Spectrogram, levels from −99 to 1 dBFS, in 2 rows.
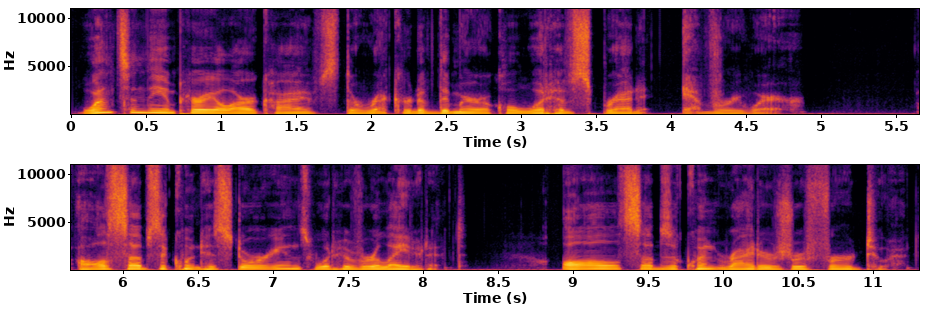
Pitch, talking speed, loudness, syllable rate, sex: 135 Hz, 145 wpm, -18 LUFS, 5.2 syllables/s, male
